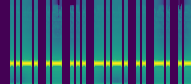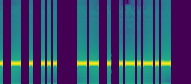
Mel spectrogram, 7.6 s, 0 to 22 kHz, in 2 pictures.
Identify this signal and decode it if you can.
Morse code, heard as a keyed tone, about 20 wpm, 1000 Hz. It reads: FASCINATES ME.
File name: qotdfiles / 20wpm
